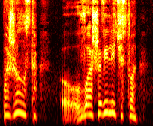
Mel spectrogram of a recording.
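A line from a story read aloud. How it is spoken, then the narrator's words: Babbling. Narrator (Russian): лепетал Эдмунд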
